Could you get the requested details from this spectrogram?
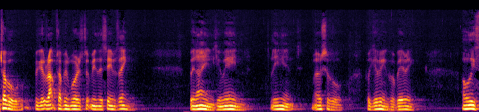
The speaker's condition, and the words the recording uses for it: Parkinson's disease. I haven't preached for some years now, mostly because with Parkinson's, my speech has not been as clear as it would have been, or should have been, please, Lord.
